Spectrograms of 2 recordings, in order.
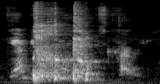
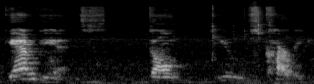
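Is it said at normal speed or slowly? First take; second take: normal; slowly. First: It is said at a normal speed. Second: It is said slowly and deliberately.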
